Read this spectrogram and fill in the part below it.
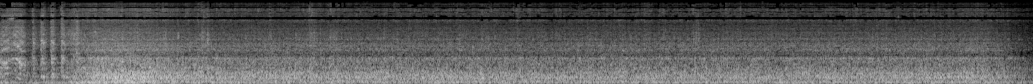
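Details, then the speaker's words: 2007 Toyota RAV4 started cold, rough idle with grainy growl; water pump pulley wobbling a lot, pump leaking coolant onto the belt, before replacement; worn water pump bearing. "Alright guys, so as you can see, the pulley was moving a lot, the water pump, and it was making a lot of noise."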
